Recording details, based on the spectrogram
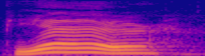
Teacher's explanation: the high is on the second syllable of Pierre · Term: vocative chant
